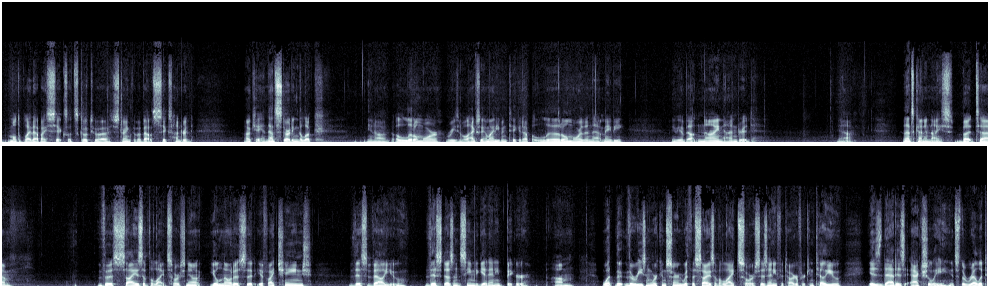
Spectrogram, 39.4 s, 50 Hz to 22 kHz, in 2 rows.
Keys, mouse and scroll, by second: 2.4 KP_0, 5.9 scroll down 1, 9.6 click.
